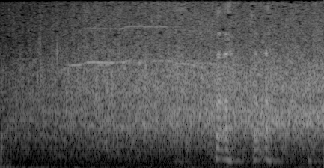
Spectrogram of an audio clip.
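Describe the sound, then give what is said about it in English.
An applause sound effect: a burst of crowd applause, dense and steady clapping that swells slightly toward the end, with faint voices murmuring underneath in the last second. “We're gonna give you the applause on that one.”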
